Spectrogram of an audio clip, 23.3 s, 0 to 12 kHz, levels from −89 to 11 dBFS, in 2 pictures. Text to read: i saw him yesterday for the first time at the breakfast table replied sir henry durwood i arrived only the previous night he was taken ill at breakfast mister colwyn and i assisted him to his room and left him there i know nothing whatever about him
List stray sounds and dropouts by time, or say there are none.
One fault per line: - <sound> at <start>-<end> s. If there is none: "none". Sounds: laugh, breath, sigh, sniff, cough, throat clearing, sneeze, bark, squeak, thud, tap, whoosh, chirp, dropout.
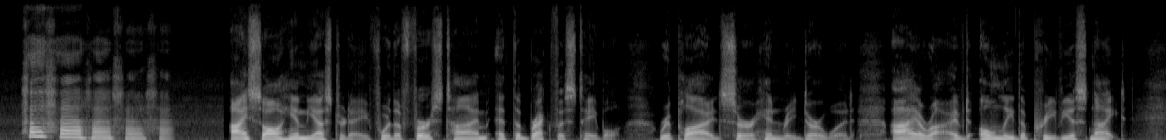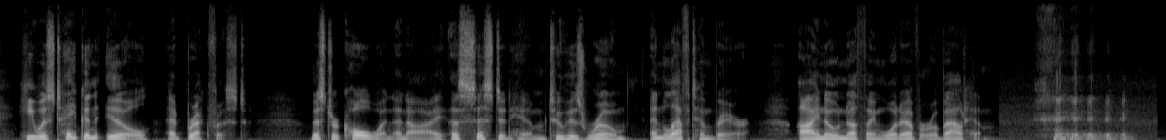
- laugh at 0.2-1.8 s
- laugh at 22.0-23.1 s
